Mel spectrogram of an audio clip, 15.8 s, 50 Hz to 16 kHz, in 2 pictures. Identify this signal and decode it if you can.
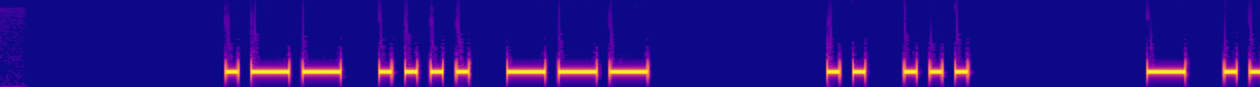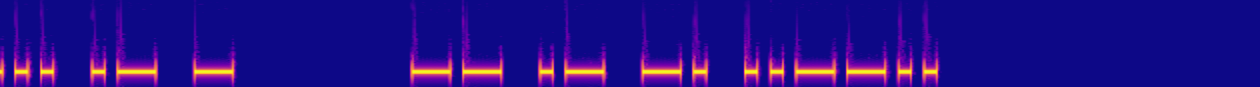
Morse code, heard as a keyed tone, about 15 wpm, 700 Hz. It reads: WHO IS THAT MAN?
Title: 2x Word-Spacing - Sentences from Top 200 Words - 15wpm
